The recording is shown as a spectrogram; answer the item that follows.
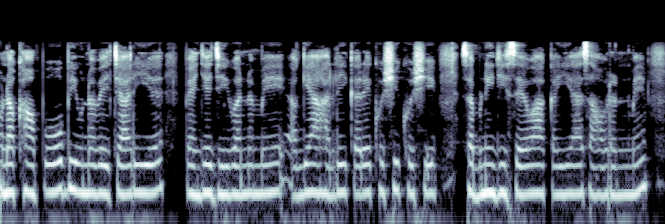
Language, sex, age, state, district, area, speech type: Sindhi, female, 45-60, Gujarat, Junagadh, urban, spontaneous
